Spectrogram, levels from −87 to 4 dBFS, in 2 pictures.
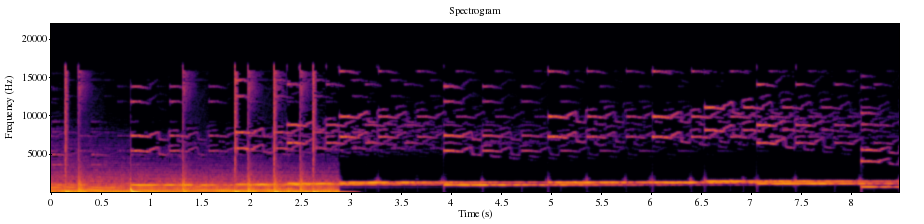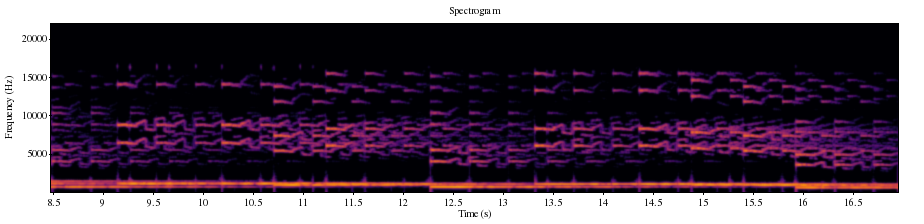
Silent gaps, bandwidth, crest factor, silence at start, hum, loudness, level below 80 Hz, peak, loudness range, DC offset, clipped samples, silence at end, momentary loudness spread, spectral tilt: none; 16.5 kHz; 18 dB; 0 s; none; -19 LUFS; -28 dBFS; 0 dBFS; 5 LU; under 0.1%; under 0.1%; 0 s; 10 LU; -4.5 dB/octave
